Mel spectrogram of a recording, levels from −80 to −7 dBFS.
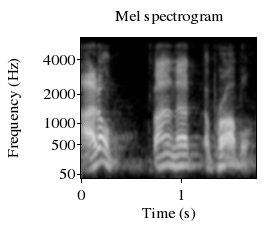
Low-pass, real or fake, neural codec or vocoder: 5.4 kHz; real; none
